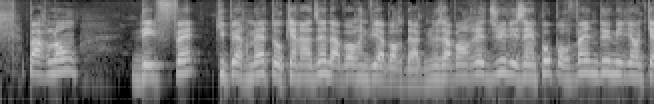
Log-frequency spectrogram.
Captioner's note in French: voix de l'interprète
